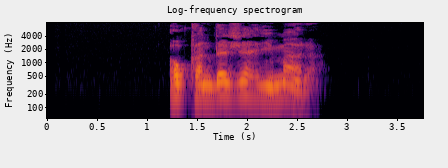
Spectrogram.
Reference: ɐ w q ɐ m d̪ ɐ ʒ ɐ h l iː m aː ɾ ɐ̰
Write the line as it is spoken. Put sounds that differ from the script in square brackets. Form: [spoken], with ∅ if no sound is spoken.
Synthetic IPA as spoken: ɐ w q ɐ [n] d̪ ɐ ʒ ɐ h [ɾ] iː m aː ɾ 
